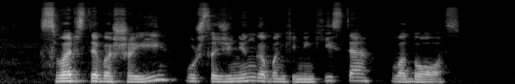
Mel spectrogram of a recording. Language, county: Lithuanian, Panevėžys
